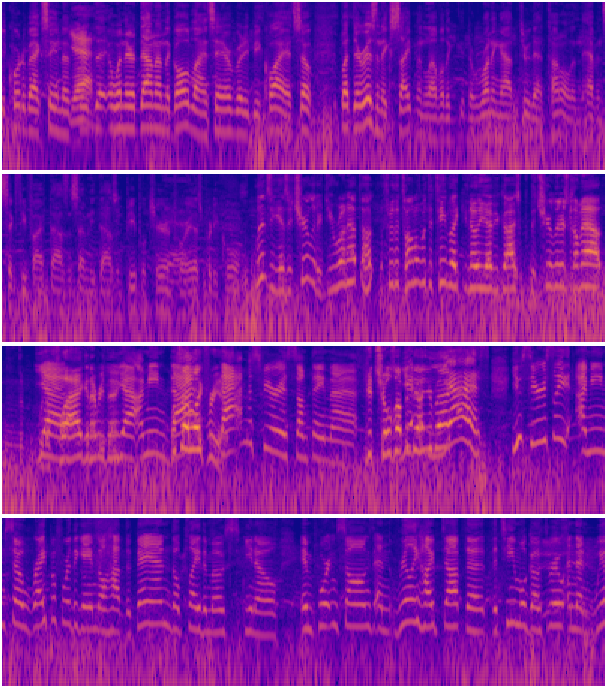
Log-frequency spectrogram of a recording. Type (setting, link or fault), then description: setting, outdoors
